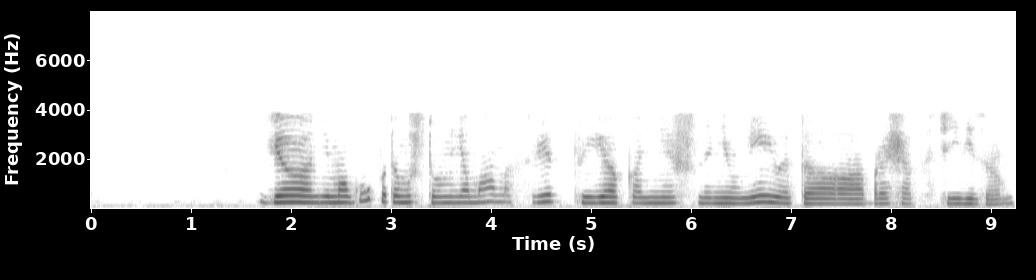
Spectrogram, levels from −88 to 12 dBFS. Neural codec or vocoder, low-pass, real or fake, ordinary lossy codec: codec, 16 kHz, 2 kbps, X-Codec, WavLM features, trained on Multilingual LibriSpeech; 7.2 kHz; fake; AAC, 16 kbps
